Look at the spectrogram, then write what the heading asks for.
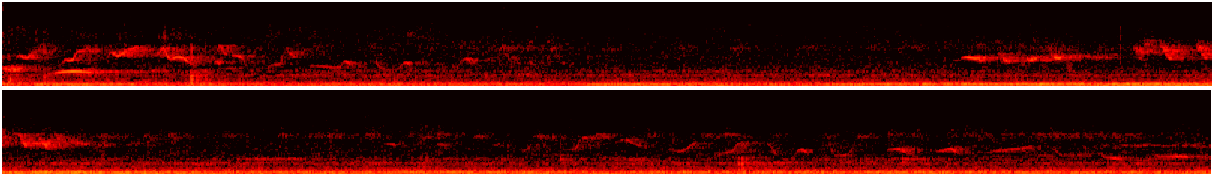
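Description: Faint wild birds chirping over a low, steady background hush: a few short chirps at the start, a longer twittering phrase in the middle, and a few more chirps near the end.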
